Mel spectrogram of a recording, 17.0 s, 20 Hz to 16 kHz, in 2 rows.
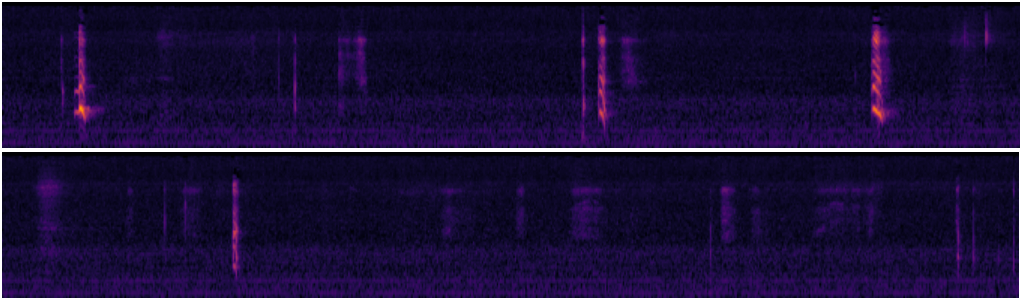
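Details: Hiccups during sleep: soft, abrupt catches spaced irregularly, several over about 17 seconds, in a quiet room; recorded with a Flip Video camcorder.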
